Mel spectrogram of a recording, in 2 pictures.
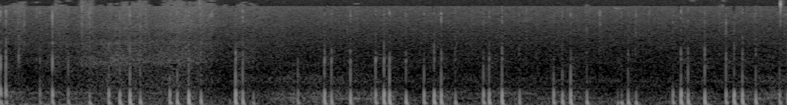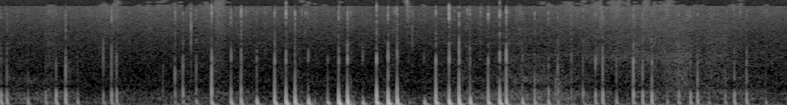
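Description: A small, thin, solid, toaster-shaped cork coaster with a logo is held in the hands and tapped and scratched with long purple-painted fingernails. Rapid, irregular, dull low taps follow one another with almost no ring, over a faint scratchy rustle. They grow louder and denser around the seven-to-eight-second mark.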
